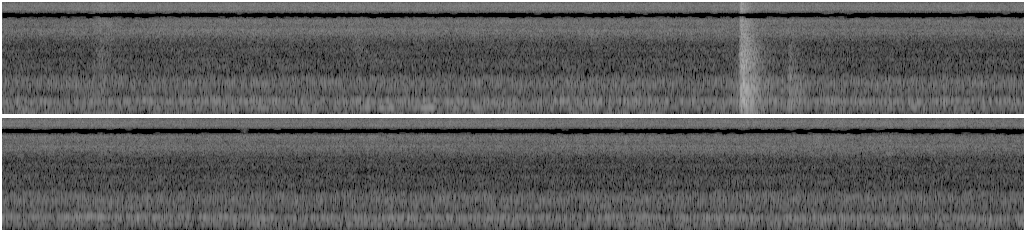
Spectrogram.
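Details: Japanese honey bee colony nested inside a storehouse and being removed; a steady low droning hum runs throughout, with one sharp knock near the fourth second.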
